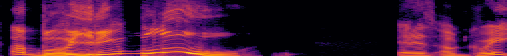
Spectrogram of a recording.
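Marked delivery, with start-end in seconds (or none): 0.1-1.9 big, loud, stretched Southern-style plug; put-on Southern accent. Host plugging a sponsor podcast, hammed-up Southern accent. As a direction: belt it out high and slow in a mock Southern accent. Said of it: "come up with that accent".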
